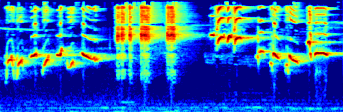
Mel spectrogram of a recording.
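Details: Male orange-headed thrush in ngeplong song, used to get a silent thrush singing: mid-high warbled notes, a burst of harsh high chatter, then rising whistles after a short pause.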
